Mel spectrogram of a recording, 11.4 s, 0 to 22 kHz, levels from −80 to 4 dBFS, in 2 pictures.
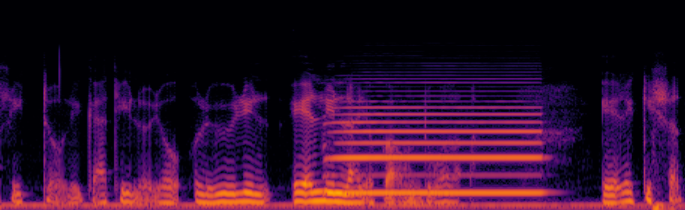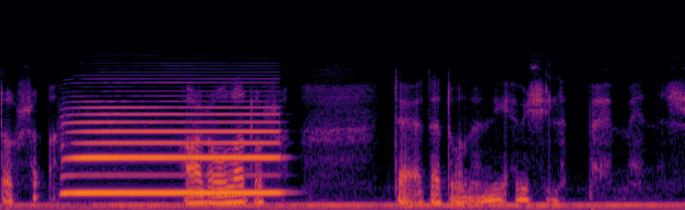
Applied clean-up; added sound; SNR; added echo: none; Wind instrument, woodwind instrument; -2 dB; none.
